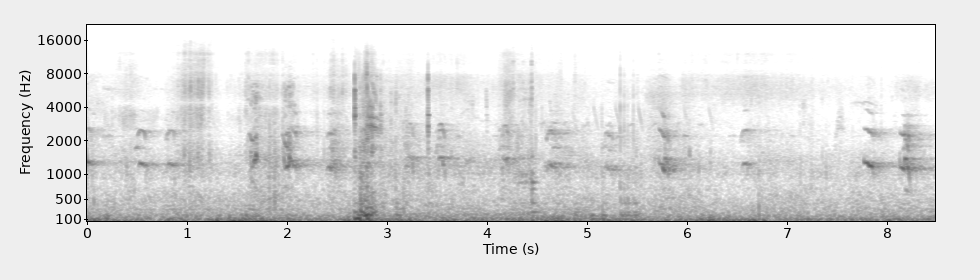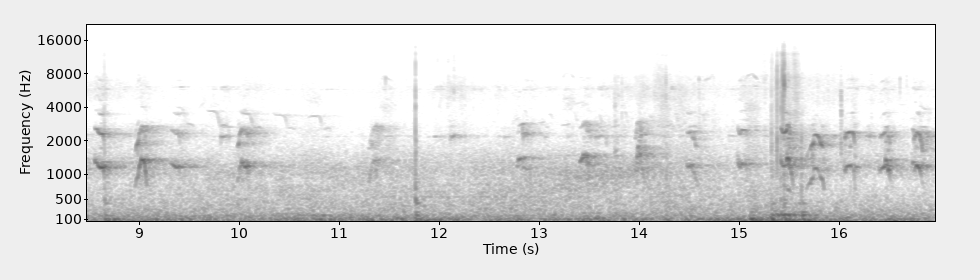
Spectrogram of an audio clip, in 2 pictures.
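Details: Hounds during a Turkish hare hunt at the 2023-24 season opening, giving repeated yelping barks with a strong harmonic above, several dogs overlapping at a distance, over steady low wind or engine rumble outdoors.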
